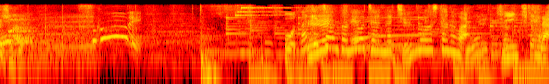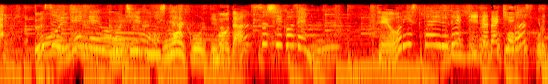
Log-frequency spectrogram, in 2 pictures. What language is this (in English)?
Japanese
